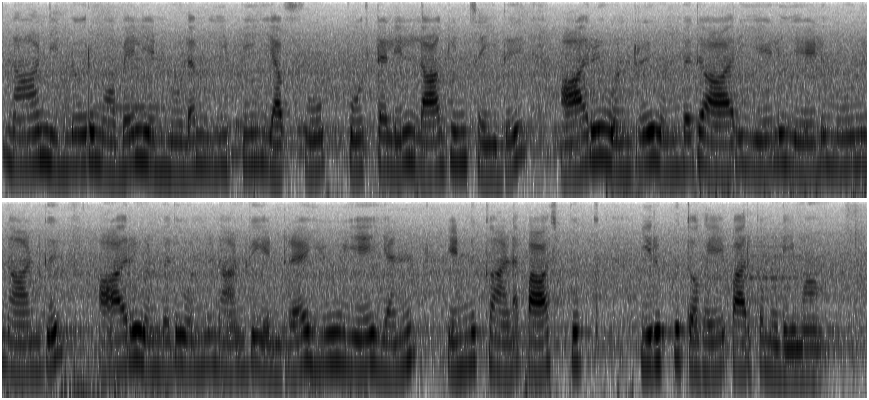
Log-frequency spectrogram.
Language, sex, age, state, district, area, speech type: Tamil, female, 18-30, Tamil Nadu, Thanjavur, rural, read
